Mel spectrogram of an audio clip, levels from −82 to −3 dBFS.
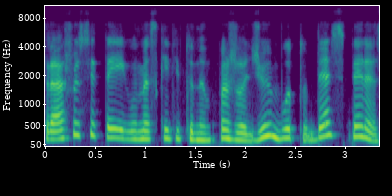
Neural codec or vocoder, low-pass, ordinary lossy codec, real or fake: codec, 16 kHz, 2 kbps, X-Codec, HuBERT features, trained on balanced general audio; 7.2 kHz; Opus, 24 kbps; fake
